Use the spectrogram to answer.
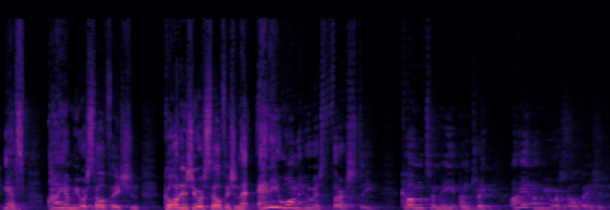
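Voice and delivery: loud, high-pitched preaching cry; impassioned proclamation. Retold or imitated. Jesus crying out to the thirsty crowd, impassioned proclamation. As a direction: proclaim it at full force.

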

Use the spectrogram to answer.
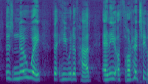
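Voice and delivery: normal talking voice

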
